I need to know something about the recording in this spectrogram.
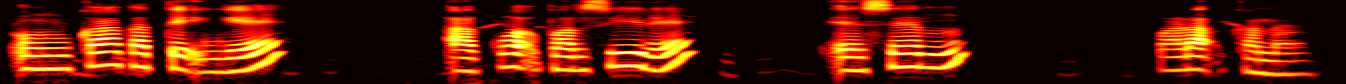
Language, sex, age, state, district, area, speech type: Santali, female, 30-45, West Bengal, Purulia, rural, spontaneous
